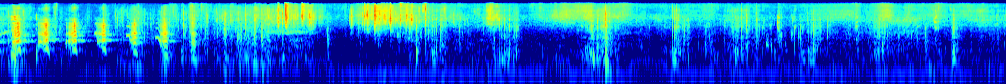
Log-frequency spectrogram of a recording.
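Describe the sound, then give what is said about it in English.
Crunching of crisp Zambos chili lime chips: a quick run of about seven sharp crunches at first, then slower, irregular crinkly chewing and crackling, with no talking. “I like the crunch.”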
